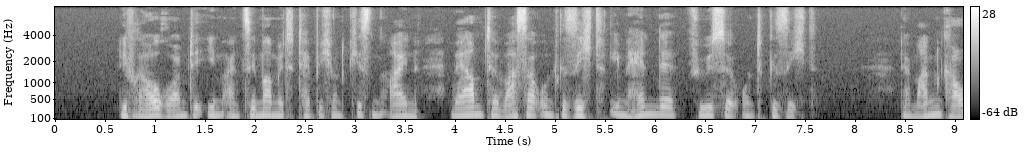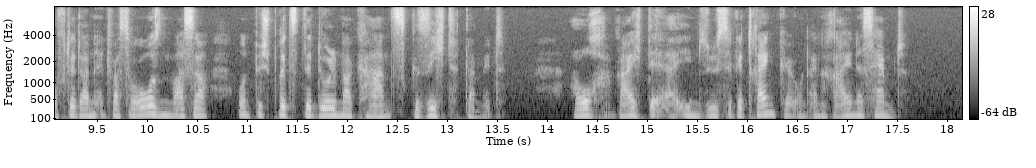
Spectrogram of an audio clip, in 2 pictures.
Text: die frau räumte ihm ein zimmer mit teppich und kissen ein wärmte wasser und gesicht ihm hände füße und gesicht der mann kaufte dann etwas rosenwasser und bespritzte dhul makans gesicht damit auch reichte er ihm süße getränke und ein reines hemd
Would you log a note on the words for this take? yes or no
no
